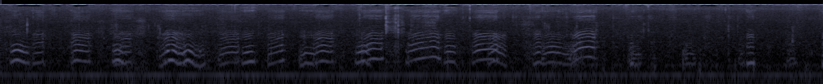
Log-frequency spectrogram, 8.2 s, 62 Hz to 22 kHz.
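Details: Newborn male Great Dane puppies on their first day, born at 2 lbs each, litter of Lois; many high, arching squeaky whines overlap in quick irregular succession over a steady low electrical hum.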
